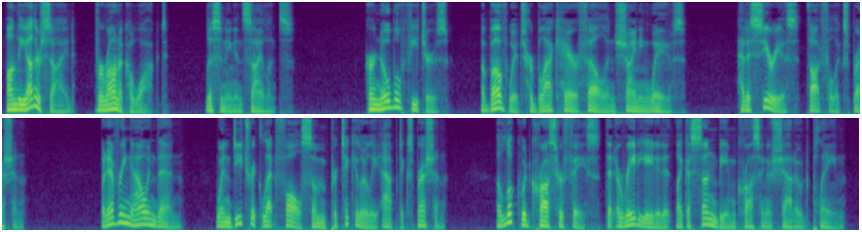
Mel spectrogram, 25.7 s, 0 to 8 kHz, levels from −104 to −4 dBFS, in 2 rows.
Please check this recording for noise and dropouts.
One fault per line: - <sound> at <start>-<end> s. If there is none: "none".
none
